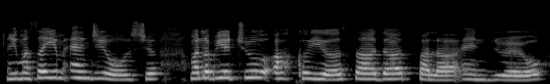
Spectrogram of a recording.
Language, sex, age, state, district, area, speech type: Kashmiri, male, 18-30, Jammu and Kashmir, Budgam, rural, spontaneous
